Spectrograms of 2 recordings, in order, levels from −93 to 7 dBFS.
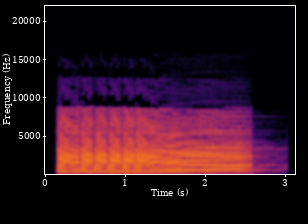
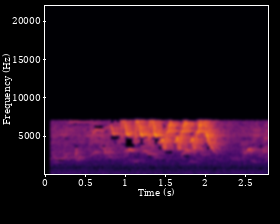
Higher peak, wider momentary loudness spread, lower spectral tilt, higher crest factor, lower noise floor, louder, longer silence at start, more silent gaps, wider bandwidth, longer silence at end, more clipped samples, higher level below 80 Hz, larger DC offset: second, -4 dBFS vs 0 dBFS; second, 3 LU vs 23 LU; first, -1 dB/octave vs 7.5 dB/octave; second, 12 dB vs 20 dB; second, -35 dBFS vs -43 dBFS; first, -12 LUFS vs -15 LUFS; about the same, 0.15 s vs 0.2 s; neither; first, 12.5 kHz vs 7.6 kHz; first, 0.45 s vs 0 s; neither; first, -48 dBFS vs -80 dBFS; neither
